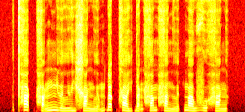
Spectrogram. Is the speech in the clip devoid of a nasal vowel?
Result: yes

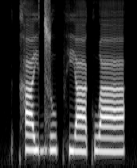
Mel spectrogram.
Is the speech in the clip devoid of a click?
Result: yes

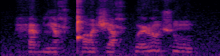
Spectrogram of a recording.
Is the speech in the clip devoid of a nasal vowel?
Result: no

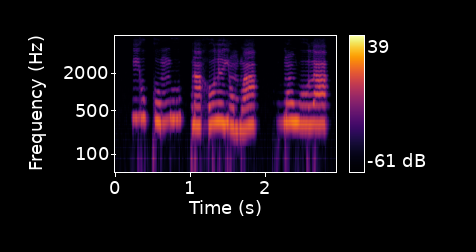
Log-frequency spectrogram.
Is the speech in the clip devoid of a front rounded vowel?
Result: yes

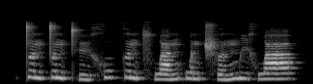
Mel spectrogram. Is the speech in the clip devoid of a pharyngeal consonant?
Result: yes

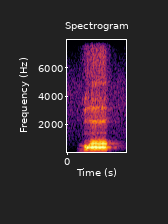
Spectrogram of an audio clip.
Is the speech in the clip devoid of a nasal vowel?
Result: no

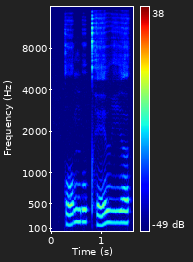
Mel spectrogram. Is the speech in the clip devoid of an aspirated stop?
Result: no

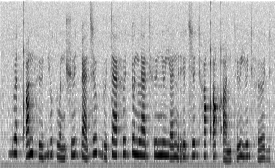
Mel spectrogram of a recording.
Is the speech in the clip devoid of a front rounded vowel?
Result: no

